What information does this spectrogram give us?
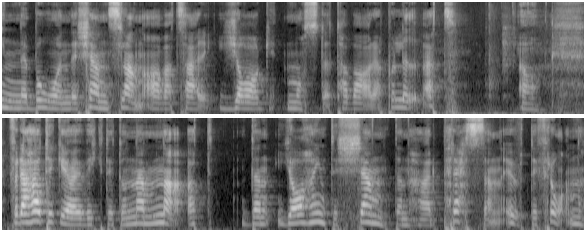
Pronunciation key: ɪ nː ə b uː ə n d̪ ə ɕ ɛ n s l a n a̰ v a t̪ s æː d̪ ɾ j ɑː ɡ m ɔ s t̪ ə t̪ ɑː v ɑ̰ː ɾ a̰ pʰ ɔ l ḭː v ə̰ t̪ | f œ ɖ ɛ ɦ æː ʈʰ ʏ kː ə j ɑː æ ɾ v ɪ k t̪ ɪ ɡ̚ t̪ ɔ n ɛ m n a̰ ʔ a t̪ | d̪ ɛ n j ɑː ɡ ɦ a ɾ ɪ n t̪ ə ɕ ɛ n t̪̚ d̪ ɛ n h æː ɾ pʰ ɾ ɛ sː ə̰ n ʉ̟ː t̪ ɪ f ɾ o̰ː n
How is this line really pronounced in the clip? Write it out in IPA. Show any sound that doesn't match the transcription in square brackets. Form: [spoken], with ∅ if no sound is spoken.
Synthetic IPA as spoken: ɪ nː ə b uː ə n d̪ ə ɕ ɛ n s l a n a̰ v a t̪ s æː [∅] ɾ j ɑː ɡ m ɔ s t̪ ə [t̪ʰ] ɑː v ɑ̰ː ɾ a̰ pʰ ɔ l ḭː v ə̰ t̪ | f œ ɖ ɛ ɦ æː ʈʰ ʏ kː ə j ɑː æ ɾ v ɪ k t̪ ɪ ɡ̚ t̪ ɔ n ɛ m n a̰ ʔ a t̪ | d̪ ɛ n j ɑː ɡ ɦ a ɾ ɪ n t̪ ə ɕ ɛ n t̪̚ d̪ ɛ n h æː ɾ pʰ ɾ ɛ sː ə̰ n ʉ̟ː t̪ ɪ f ɾ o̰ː n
